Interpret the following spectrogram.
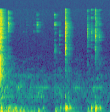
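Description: Computer keyboard keystrokes: a sharp key click at the start, then a handful of scattered key presses with short pauses between them as code is typed.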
